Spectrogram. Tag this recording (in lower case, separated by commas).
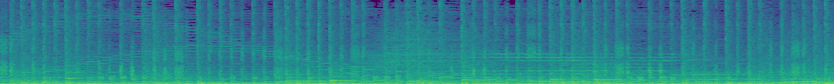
music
